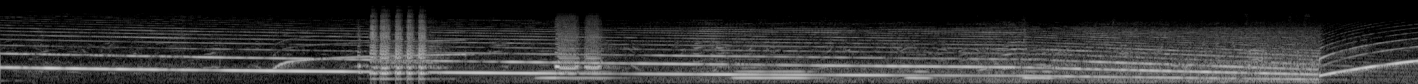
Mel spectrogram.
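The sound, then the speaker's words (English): A loud Cal Fire engine siren wails during a parade in a long, slowly falling tone, with short bursts of horn blasts cutting in, then the siren dips and rises again near the end. “Once again, Cal Fire providing just so many great services for our state.”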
